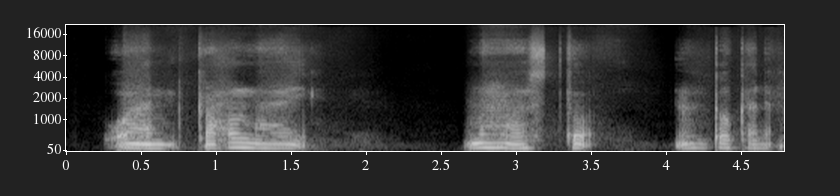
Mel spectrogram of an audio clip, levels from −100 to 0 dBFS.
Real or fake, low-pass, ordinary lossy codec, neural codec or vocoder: fake; none; none; codec, 44.1 kHz, 2.6 kbps, DAC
